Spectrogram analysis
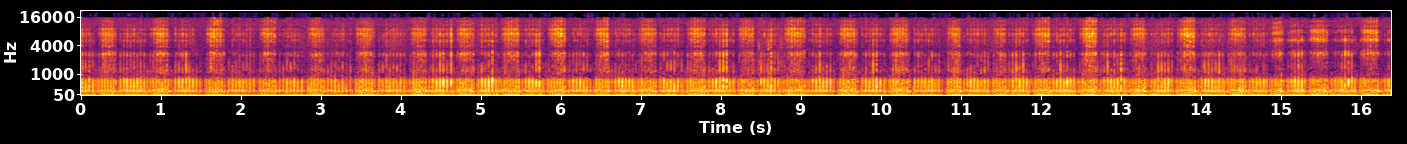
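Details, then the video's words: Long stretch of a house cat's snoring purr, a dense low vibration that keeps a steady breathing pulse throughout, with faint crackly texture over the rumble. "เสียงแมวคราง เสียงกรนของแมว | snoring cat"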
